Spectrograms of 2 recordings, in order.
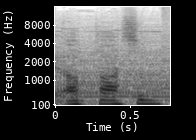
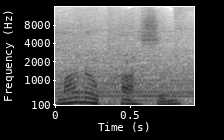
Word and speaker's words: Mono Possum: Did I just say opossum? I am so terribly bad at that. No, it's Mono Possum. The O is silent, quite silent.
